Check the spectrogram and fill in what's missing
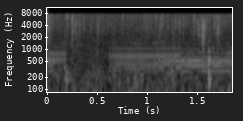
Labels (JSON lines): {"label": "biophony, croak", "recorder": "SoundTrap 500"}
